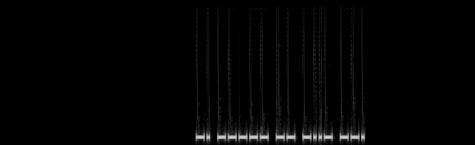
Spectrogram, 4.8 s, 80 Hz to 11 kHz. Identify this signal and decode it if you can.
Morse code, heard as a keyed tone, about 42 wpm, 700 Hz. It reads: N0MXG
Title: USA Call Signs - 5 Characters - 45wpm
